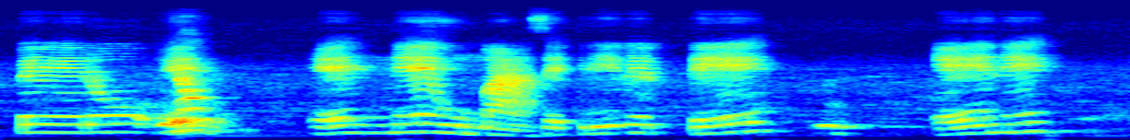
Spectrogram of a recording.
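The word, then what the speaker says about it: pneuma: la del griego es ni un más se pronuncia Newman pero es neuma se escribe pn e u m a hace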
